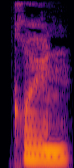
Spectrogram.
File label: Green in German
